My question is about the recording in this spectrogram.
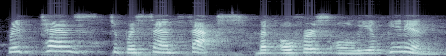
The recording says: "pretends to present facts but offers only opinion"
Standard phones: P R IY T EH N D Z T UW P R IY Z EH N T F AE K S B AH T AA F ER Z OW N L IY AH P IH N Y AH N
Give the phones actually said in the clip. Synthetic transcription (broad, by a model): P R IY T EH N D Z T UW P R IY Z EH N T F AE K S B AH T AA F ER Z OW N L IY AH P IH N Y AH N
